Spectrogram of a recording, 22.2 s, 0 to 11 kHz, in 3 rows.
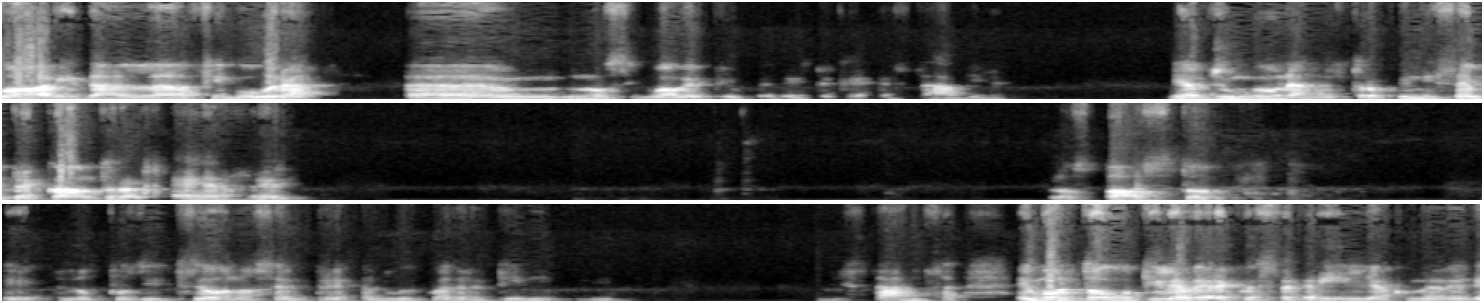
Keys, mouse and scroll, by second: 7.9 ctrl+r, 20.6 click.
